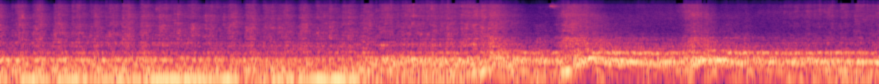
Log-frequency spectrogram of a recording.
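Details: Superlite car on a new exhaust with an X-pipe, temporarily run with no mufflers, out of gear: a loud, raw, blatty idle with a hard bark on each throttle blip from the open, unsilenced exhaust.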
